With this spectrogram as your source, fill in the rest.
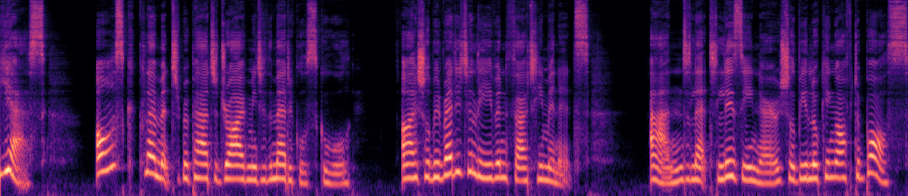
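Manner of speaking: plain reading voice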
